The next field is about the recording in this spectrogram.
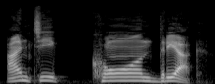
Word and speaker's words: Antichondriac: You just released a video for a new song called, I always have a hard time pronouncing it. Let me try. Antichondriac. – Yes.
